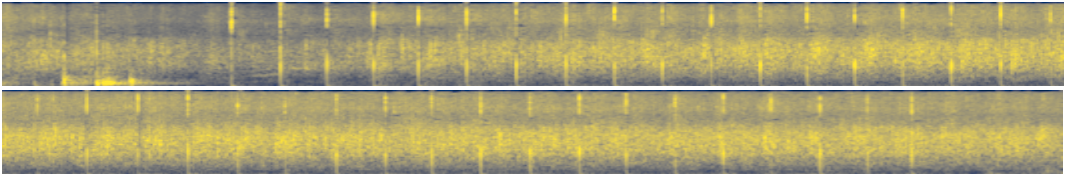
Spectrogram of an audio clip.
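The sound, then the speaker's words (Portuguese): A standing audience breaks into sustained applause for the Lord Jesus before taking communion, many hands clapping densely and steadily for over ten seconds, with faint voices near the start. “O rei a gente aplaude em pé.”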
